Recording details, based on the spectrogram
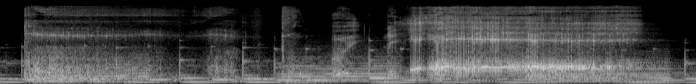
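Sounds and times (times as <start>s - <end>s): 
deeply sleeping dinosaur snoring loudly: 0.2s - 6.7s.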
